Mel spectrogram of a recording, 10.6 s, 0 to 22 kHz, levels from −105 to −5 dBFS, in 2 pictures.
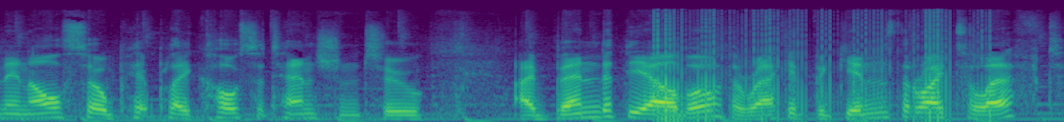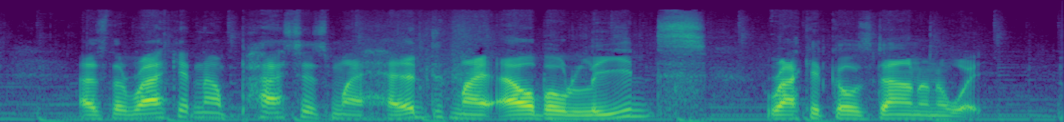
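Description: From 3.26 to 4.97 s, the writer and reader of the playback ring buffer slip out of step, producing buffer tearing: a small slice of each 20 ms period, a few percent, holds audio from about 40 ms earlier, hard-joined on both sides, heard as a 50 Hz robotic rattle over the sound.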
